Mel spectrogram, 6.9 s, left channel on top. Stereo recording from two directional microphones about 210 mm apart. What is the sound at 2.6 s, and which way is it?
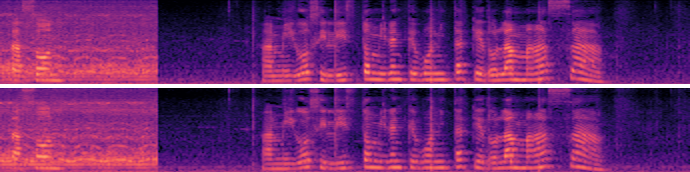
A woman's voice, 40° left (ahead or behind).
